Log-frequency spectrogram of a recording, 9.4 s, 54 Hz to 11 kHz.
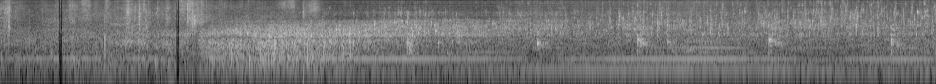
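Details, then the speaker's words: Sump pump discharge through a long riveted pipe in a wet New Jersey fall, cycling every 30 seconds: it gives a little water, then a strong rushing, gurgling surge before settling to a steady pour, with no leaks after sealing. "The pump does a weird thing. It gives like a little bit of water and then it socks it. This thing's going, John, every 30 seconds."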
